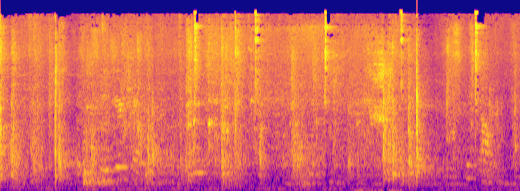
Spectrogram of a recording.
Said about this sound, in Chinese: 你们椅子移过去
